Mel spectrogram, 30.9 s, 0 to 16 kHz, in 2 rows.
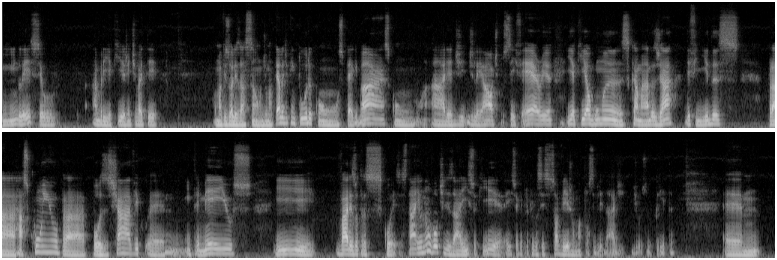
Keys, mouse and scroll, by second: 1.1 click, 5.1 middle click, 8.2 middle click, 9.0-9.4 scroll up 1, 12.4 click, 13.6-14.8 drag, 16.7-18.1 drag, 21.1-24.8 drag, 28.2 click, 29.2 click.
